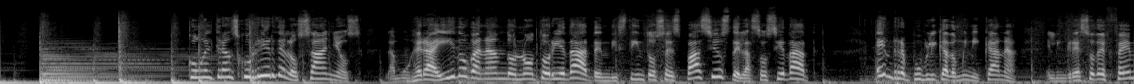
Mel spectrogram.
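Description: Nothing technical stands out here at all; there's simply no fault to point to anywhere in the recording.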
